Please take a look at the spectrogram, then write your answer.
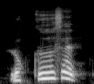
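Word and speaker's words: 六千: 그래서 우리도 로크센이라고 정직하게 발음하기보다는 록센이라고 받침처럼 발음해 주시면 좋아요.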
